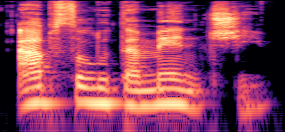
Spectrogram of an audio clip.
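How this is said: The final 'te' sounds like 'chee'. This is the Brazilian pronunciation. "in Brazilian, it's pronounced absolutamente"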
